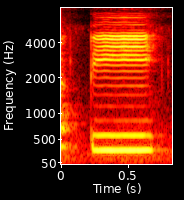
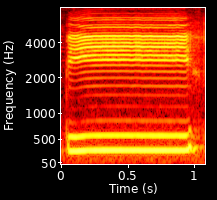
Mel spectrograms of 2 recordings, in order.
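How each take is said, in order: First: The vowel is held for two counts. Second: The vowel is stretched out very long. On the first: The speaker calls it right. "टू counts का stretch" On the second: The speaker calls it wrong. "ज़्यादा लंबी हो जाती है, तो ये साउंड नहीं देनी"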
